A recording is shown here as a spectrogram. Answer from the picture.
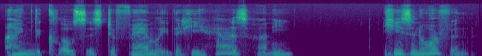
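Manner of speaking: soft, high, strained nurse; near sobbing. A narrator's reading. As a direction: confess it softly, holding back a sob. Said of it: "halfway between a helpless sob and a whine".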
